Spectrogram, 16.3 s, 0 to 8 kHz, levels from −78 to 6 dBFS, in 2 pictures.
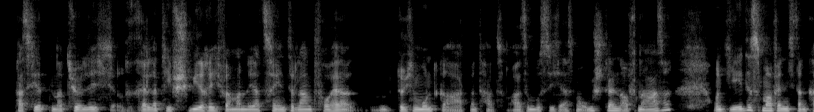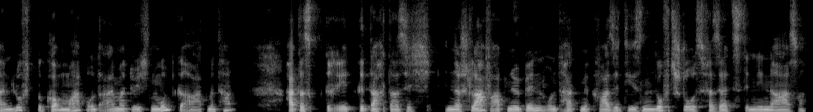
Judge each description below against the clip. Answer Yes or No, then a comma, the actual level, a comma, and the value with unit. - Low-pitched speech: Yes, low, 115 Hz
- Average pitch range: No, narrow, 1.9 semitones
